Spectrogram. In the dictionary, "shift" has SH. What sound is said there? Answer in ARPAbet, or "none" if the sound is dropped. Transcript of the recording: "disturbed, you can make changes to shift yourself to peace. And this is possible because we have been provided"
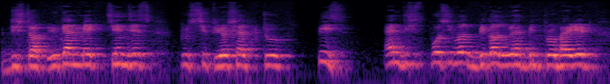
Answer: S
